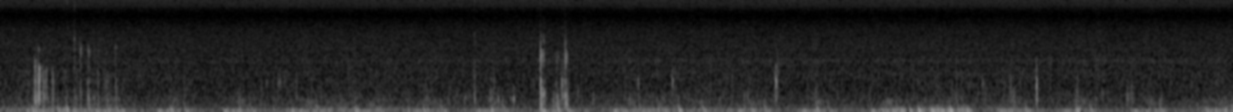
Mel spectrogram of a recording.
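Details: Stomach sounds recorded during a stomachache after Christmas dinner while the person slept: quiet low rumbles with scattered faint gurgles and clicks over a steady background hiss; bowel sounds.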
